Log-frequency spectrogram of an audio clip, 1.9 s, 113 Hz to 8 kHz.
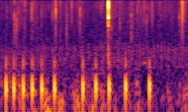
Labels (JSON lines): {"label": "biophony, pulse", "recorder": "SoundTrap 500"}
